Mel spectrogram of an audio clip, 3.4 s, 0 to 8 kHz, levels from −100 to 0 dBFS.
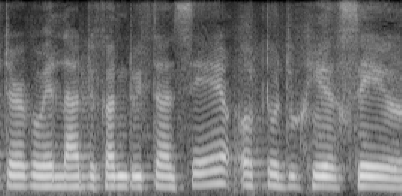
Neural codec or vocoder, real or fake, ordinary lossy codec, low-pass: codec, 16 kHz, 1 kbps, X-Codec, WavLM features, trained on Multilingual LibriSpeech; fake; none; none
